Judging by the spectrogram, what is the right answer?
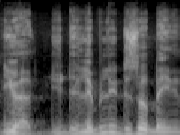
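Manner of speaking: voice dropped very low. Asked to say it in the Simba voice, doing a low James Earl Jones voice. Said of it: "I have to get low to do it".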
